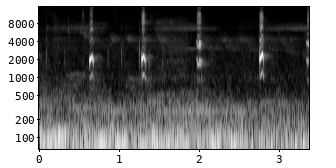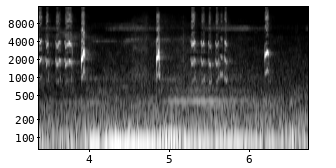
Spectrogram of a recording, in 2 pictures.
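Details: Sooty-headed bulbul in chatty gacor singing, giving short, sharp chirps spaced irregularly, some in rapid clusters of three or four, against a soft low hum and a faint high steady whine.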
